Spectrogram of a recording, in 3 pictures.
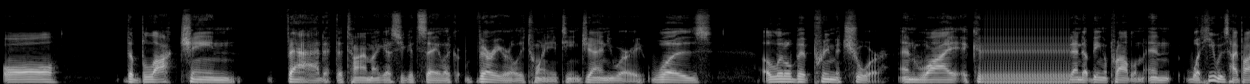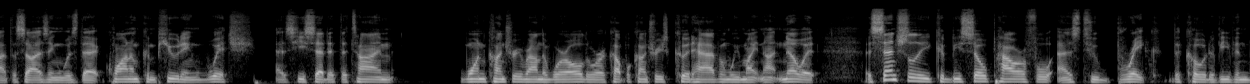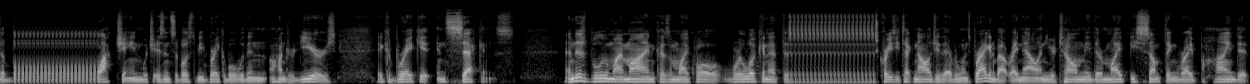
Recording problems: audio freezing; at 10 s for 1 s, at 25 s for 1 s and at 33 s for 1 s

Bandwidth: 14 kHz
